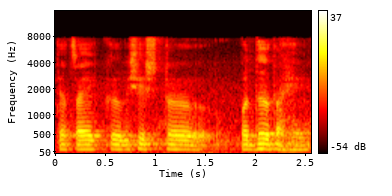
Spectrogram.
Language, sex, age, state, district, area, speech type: Marathi, male, 60+, Maharashtra, Pune, urban, spontaneous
